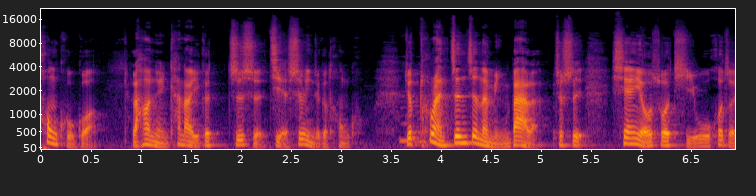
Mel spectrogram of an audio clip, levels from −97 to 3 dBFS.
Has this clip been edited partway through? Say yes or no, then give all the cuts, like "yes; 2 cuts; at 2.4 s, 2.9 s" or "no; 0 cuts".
yes; 1 cut; at 5.1 s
